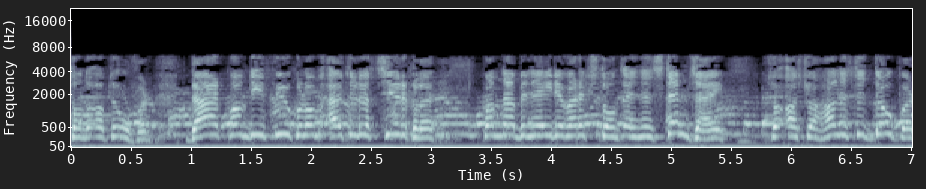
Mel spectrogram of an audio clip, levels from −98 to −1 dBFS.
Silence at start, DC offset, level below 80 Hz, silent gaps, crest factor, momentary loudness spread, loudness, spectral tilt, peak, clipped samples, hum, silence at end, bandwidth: 0 s; 3%; -54 dBFS; none; 18 dB; 5 LU; -20 LUFS; -3 dB/octave; -2 dBFS; under 0.1%; none; 0 s; 6.6 kHz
